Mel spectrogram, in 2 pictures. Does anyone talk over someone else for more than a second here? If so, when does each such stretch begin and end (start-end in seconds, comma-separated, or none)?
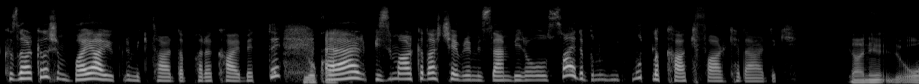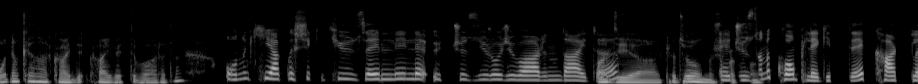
none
